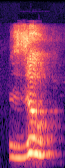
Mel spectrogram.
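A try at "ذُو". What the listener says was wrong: dhu. So your tongue needs to touch the top of your teeth. So it's not a simple zoo, it's dhu.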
